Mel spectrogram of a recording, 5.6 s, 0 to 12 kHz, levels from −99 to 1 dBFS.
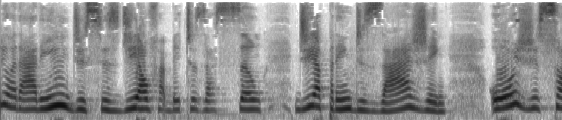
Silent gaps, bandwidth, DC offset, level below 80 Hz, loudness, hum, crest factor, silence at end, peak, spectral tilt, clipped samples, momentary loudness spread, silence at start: none; 11.5 kHz; under 0.1%; -52 dBFS; -17 LUFS; none; 14 dB; 0 s; -4 dBFS; -3 dB/octave; under 0.1%; 11 LU; 0 s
